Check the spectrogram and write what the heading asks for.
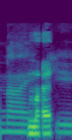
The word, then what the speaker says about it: Nike: Nike. Second hint ya. Kak Gangsar langsung jawab Nike. Is it right? Just guess. Kenapa kok bisa yakin ini Nike?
